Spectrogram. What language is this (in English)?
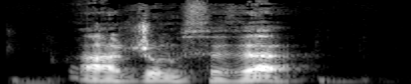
Kabyle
